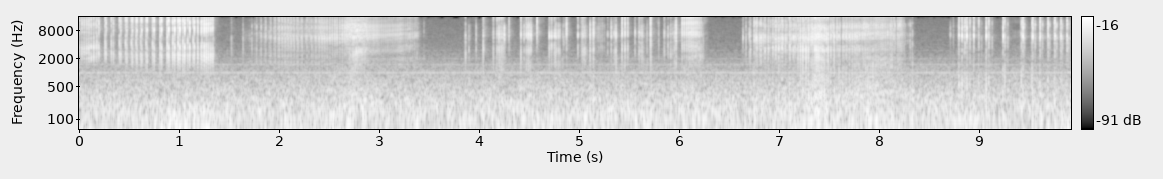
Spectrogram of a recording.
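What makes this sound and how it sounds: Long nails run along the fine teeth of a thin, solid black hair comb, likely plastic, held close to a small microphone, scratching and plucking them. Quick bursts of bright, rapid ticking alternate with softer stretches of steady, hissy scraping. The sound stays quiet and high, with little low end.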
